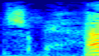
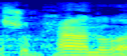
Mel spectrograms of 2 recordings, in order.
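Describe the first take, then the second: First: It is rushed, with sounds swallowed. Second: Every sound is said clearly and fully. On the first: The speaker calls it wrong. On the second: The speaker calls it right.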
